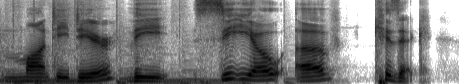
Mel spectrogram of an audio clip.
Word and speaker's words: Kizik: Because I don't want to put the wrong emphasis on the wrong syllable. Fastest. It's Kizik.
